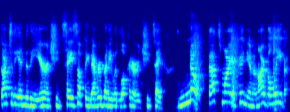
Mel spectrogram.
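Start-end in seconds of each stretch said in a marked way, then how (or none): 3.6-5.8 higher, sure and firm; firm conviction. Retold or imitated. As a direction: state it like you mean it. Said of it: "really firm in her belief".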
